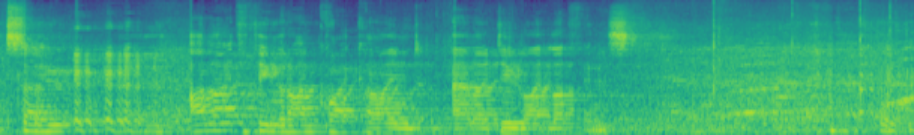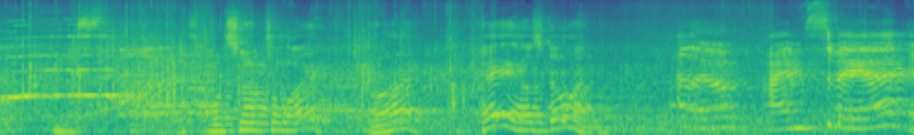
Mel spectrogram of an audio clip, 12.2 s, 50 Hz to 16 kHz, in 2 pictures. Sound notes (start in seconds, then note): 4.5 audience applause; 10.5 voiceover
